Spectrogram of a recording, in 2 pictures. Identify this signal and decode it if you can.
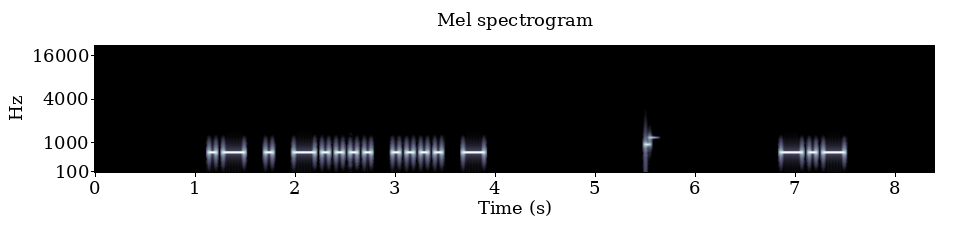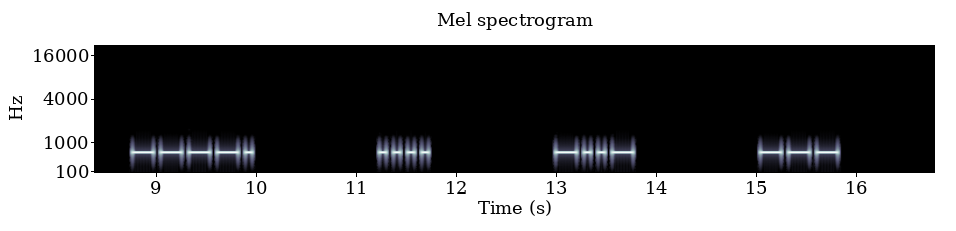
Morse code, heard as a keyed tone, about 17 wpm, spaced as for 9 wpm, 700 Hz. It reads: AE6HT K9HXO
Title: USA Call Signs - 6x Character Spacing - 17wpm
